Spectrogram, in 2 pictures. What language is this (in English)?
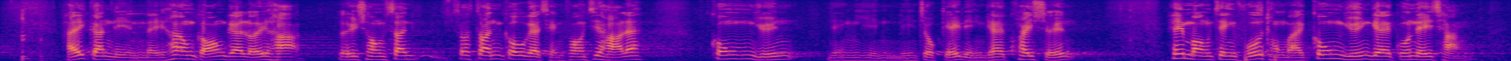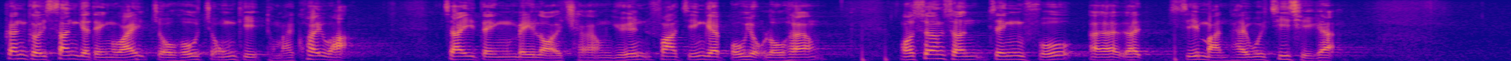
Cantonese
